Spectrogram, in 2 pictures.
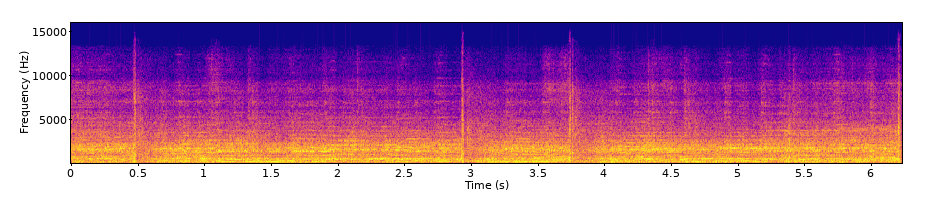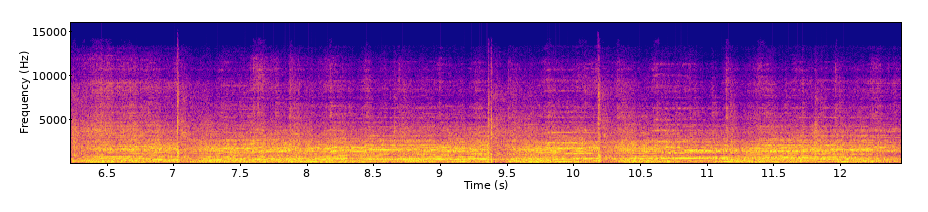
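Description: Music playing with fireworks going off over it: irregular sharp bangs and crackles from aerial shells and ground fountains.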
